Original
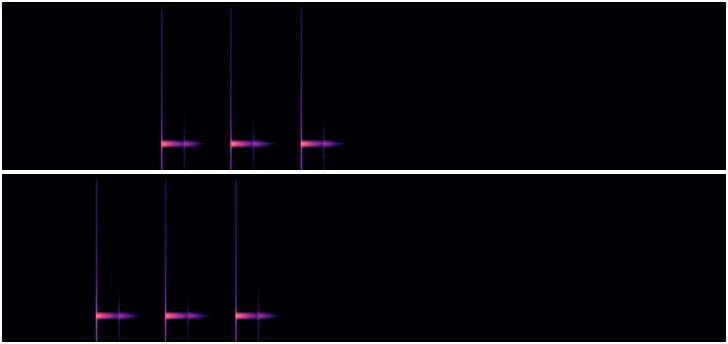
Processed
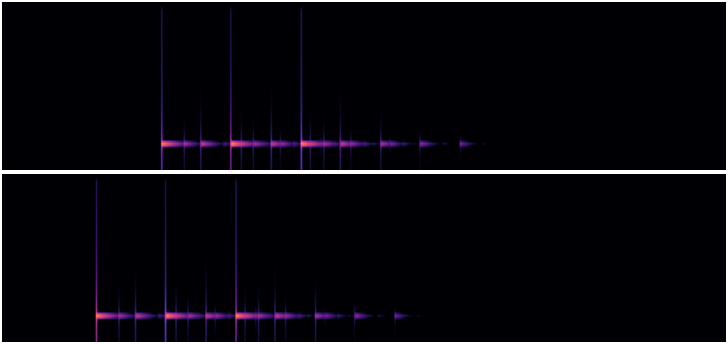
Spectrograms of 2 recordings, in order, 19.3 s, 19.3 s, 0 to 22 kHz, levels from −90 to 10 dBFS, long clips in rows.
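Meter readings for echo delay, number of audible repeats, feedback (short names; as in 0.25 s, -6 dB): 0.53 s, 3, 49%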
